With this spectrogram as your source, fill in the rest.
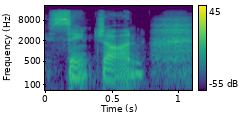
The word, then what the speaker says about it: St. John: You see how I pronounce that? That's what British people say, St. John.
